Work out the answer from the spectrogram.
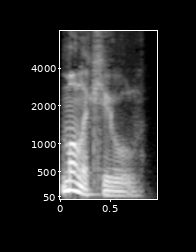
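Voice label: "molecule", British English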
